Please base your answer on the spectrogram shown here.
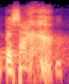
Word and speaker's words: pesaj: pero sí sé que tienen una pronunciación con la garganta cuando pronuncian ciertas cosas Entonces ellos dicen pesaj como has parecido así pesaj en hebreo eso lo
